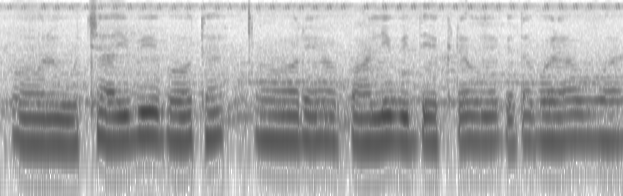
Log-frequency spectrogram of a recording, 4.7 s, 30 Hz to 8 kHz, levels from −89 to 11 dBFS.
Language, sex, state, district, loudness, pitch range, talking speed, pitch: Hindi, male, Uttar Pradesh, Hamirpur, -29 LUFS, 145-150 Hz, 180 wpm, 150 Hz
